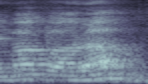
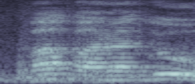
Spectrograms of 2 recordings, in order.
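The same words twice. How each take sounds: First: بقرة said as "bakarah"; pausal haa. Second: بقرة تو as one word "bakaratu"; sounded taa. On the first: Teacher repeats the test, بقرة ending in -ah. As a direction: end بقرة without a t. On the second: Teacher repeats the test, بقرة تو ending in -tu. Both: Shown as a demonstration. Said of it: "بالتاء المربوطة".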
